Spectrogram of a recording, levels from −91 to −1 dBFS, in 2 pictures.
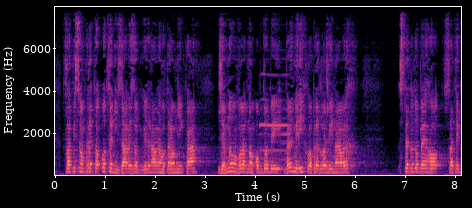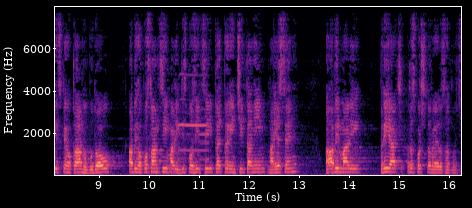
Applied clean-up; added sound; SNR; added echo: none; Wind instrument, woodwind instrument; 13 dB; reverberation time 0.2 s.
